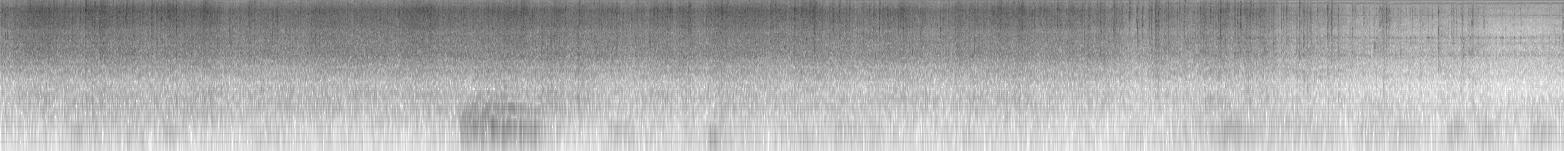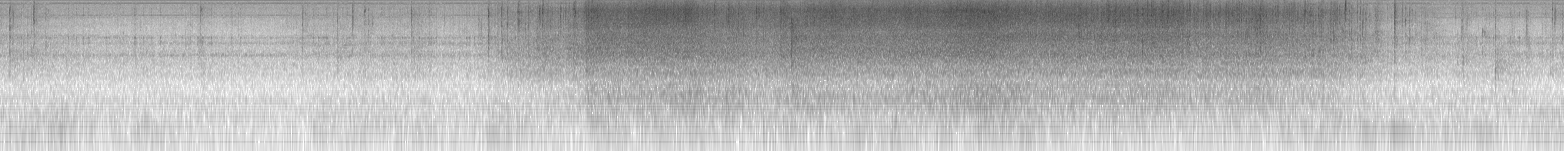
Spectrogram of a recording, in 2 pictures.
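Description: Crumpled paper sheeting crinkling and crackling as it is moved and dragged, a dense rustle that eases in the middle and swells again later. A short low pitched sound comes about five seconds in.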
